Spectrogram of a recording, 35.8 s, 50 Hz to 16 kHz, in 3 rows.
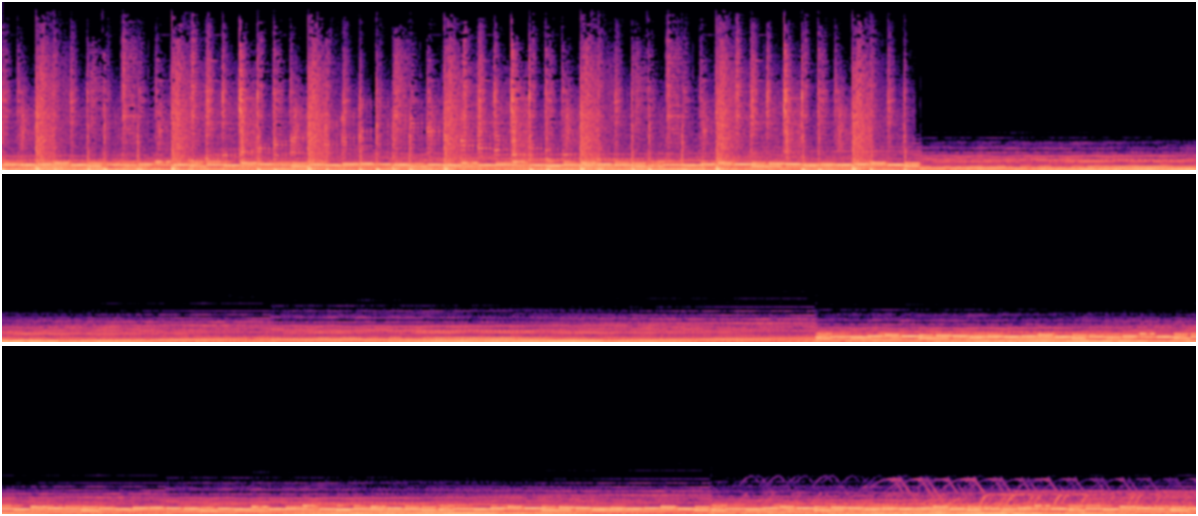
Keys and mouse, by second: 1.3 click, 4.5 click, 6.6 click, 6.6 click, 9.2-10.6 drag, 10.8 click, 12.8 click, 14.7 click, 16.6 click, 19.0 click, 20.2 click, 23.0 click, 24.1 click, 25.2 click, 30.7 click, 30.9 ctrl+=, 31.7 space, 32.0 click, 32.2 space, 33.4 click, 34.8 click.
